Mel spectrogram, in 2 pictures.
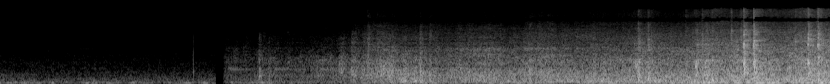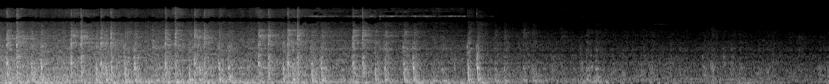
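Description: Rapid Marine Liner electric train passing at speed: its rumble builds up, peaks in the middle with a quick run of wheel clicks over the rail joints, then fades away.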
